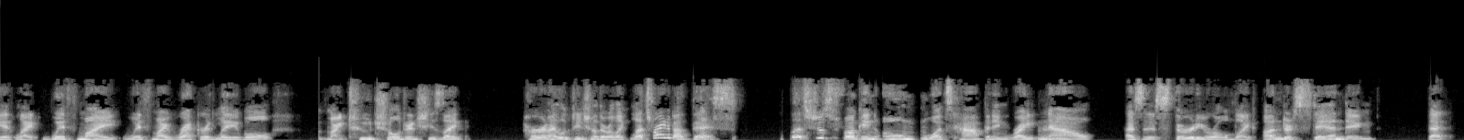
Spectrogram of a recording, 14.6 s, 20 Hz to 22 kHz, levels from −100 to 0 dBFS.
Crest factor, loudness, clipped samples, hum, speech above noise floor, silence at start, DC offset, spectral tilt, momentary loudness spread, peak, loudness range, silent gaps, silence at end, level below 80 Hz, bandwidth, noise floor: 16 dB; -20 LUFS; under 0.1%; none; 50 dB; 0 s; under 0.1%; -4 dB/octave; 6 LU; -4 dBFS; 2 LU; none; 0.2 s; -66 dBFS; 10 kHz; -70 dBFS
